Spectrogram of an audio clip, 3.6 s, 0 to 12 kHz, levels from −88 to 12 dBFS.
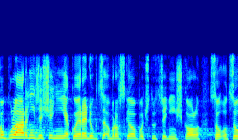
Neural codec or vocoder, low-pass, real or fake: none; 7.2 kHz; real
